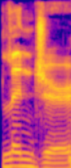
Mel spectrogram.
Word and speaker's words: linger: Linger. Yeah. Lot like ginger, but it's linger.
